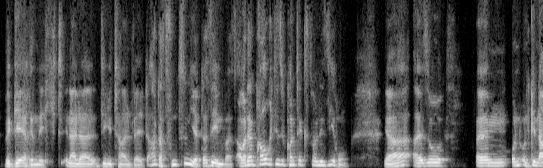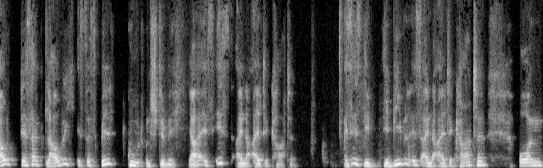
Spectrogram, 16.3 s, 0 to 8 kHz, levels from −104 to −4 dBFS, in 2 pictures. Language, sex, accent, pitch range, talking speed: German, male, German, 125-170 Hz, 185 wpm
